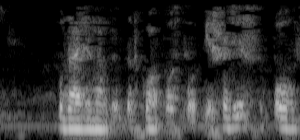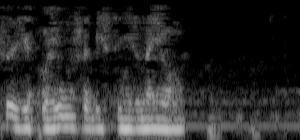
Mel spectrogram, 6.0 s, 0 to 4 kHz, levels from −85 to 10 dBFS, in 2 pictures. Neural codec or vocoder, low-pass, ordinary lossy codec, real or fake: codec, 16 kHz, 8 kbps, FreqCodec, larger model; 3.6 kHz; MP3, 16 kbps; fake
